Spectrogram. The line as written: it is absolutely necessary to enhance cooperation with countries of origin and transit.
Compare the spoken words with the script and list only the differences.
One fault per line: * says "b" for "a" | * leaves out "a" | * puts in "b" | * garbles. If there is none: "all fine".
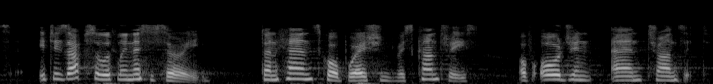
all fine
